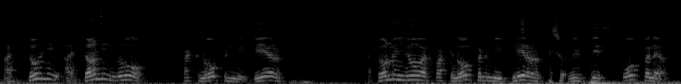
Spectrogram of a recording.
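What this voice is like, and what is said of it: Put-on Scottish accent. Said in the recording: “Scottish accent sounded”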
